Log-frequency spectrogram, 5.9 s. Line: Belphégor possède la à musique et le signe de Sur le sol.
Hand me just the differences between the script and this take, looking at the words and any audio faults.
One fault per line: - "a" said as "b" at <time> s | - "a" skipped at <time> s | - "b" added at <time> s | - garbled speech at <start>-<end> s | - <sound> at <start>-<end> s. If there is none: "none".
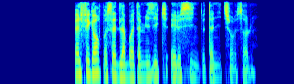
- "boîte" added at 2.5 s
- "Tanit" added at 4.1 s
